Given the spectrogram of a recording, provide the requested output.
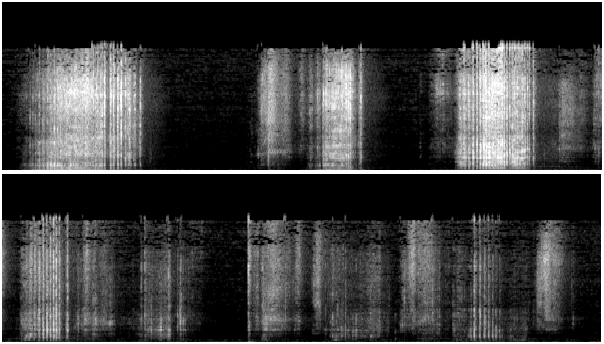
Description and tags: leather around handle
Sound of a leather handle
